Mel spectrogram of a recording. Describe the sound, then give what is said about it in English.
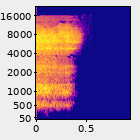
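A single short exhale through the mouth during a guided breathing exercise, a soft, breathy whoosh lasting under half a second before cutting to silence. “Exhale through your mouth, releasing everything that no longer serves you. And one more time, inhaling and letting it all go.”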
